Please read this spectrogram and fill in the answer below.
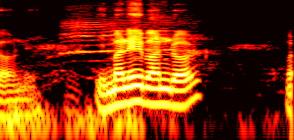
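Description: A man speaking Assamese, holding one hesitant word with a wavering pitch for under a second about halfway through, then a short pause.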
